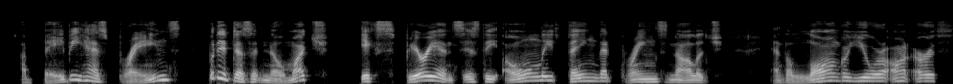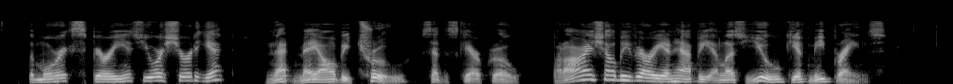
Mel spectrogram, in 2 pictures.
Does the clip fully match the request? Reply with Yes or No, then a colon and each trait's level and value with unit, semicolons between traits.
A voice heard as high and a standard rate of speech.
No: low, 135 Hz; average, 160 wpm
